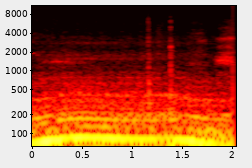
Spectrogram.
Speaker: see that the car moves the gearbox Works engine works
